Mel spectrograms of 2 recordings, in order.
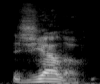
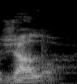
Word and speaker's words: giallo: I think this movie is counted as being part of a sort of film school, which I think is referred to as giallo. I think that's the Italian pronunciation of it. – Giallo.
